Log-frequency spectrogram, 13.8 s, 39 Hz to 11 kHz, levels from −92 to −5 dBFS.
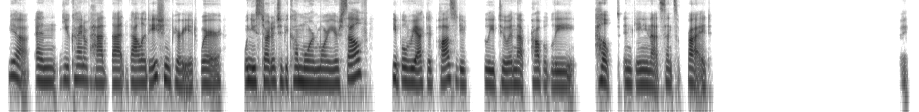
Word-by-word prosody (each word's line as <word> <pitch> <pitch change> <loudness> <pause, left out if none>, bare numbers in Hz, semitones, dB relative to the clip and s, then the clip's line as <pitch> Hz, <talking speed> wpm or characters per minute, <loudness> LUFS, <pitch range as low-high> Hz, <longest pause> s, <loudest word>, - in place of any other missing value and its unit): Yeah, 240 -6 -1
and 185 -2 0
you 190 +1 -4
kind 205 0 -1
of 190 - -8
had 175 0 0
that 170 -2 +1
validation 180 +4 +2
period 155 -4 -3
where 170 0 0 0.3
when 185 +1 +1
you 180 - +4
started 180 0 +2
to 185 - +1
become 185 +1 -2
more 175 -1 +3
and 170 - 0
more 170 0 0
yourself, 210 +10 +3 0.4
people 190 -4 0
reacted 170 -1 +3
positively 170 -3 0
to, 160 +1 -2
and 160 +1 0
that 160 - -1
probably 155 -3 -2 0.3
helped 180 -3 0
in 170 -1 -2
gaining 160 0 -1
that 150 - 0
sense 175 - -2
of - - -26
pride. - - +2 2.9
Like - - -14
175 Hz, 150 wpm, -25 LUFS, 165-185 Hz, 2.9 s, you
